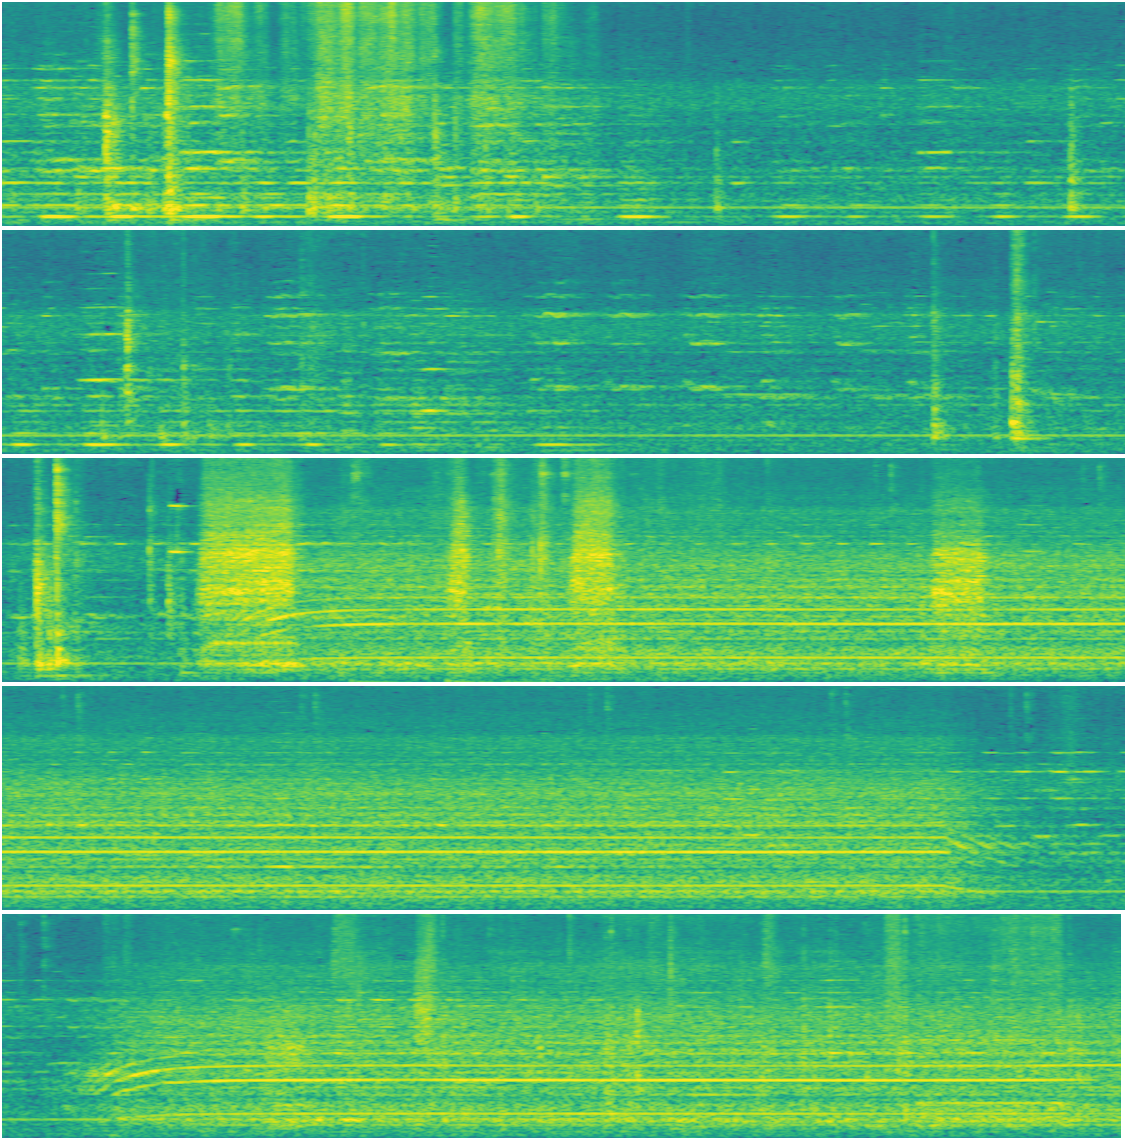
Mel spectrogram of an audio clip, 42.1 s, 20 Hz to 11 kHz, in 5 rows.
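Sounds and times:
plotter motors whirring: 0:18.3 - 0:32.8, 0:34.3 - 0:42.0.

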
